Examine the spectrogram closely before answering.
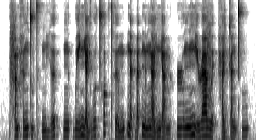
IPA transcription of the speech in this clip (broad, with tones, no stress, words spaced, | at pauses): fa˧˥mhəː˧˥ŋt̪u˨˩ t̪ə˨˩k̚mi˨˩˦ə̯ | ŋə˨˩k̚we˨˩˦ ɲa˨˩˨j wo˧t̪ʰɔ˦˥k̚t̪ʰəː˨˩ mu˦˥p̚na˨˩t̚wa˦˥t̚ nə˧˥mŋa˨˩˦jɲa˨˩m | ɹo˧ŋə˧˥ŋɲe˨˩˨ɹaː˧ vəː˨˩t̚ ha˨˩jka˨˩n t̪ʰu˧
